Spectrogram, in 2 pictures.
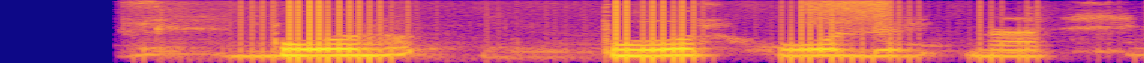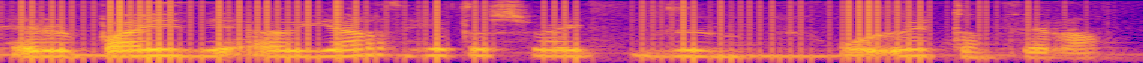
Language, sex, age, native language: Icelandic, male, 11, Icelandic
